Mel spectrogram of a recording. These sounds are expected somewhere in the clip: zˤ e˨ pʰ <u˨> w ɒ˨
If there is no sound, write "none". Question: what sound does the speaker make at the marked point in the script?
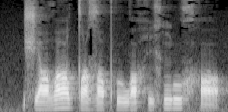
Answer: u˨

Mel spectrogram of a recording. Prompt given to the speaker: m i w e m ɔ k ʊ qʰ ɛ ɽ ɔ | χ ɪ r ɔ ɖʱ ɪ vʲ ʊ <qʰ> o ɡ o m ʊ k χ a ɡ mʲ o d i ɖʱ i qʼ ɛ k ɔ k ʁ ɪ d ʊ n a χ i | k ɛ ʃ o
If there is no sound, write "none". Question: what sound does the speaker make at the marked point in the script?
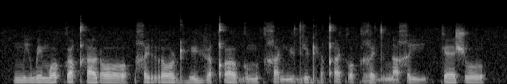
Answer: qʼ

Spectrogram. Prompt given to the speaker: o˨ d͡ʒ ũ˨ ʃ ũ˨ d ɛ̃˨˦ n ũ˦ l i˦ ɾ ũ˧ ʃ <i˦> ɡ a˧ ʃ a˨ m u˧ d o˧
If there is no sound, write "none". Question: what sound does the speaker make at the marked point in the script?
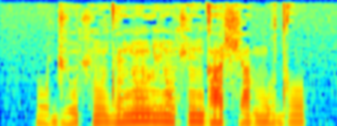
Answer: ĩ˦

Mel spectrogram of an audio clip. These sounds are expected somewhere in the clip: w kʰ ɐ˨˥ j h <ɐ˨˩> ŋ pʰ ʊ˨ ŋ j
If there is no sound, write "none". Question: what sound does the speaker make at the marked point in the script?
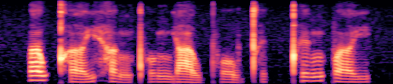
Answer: ɐ˨˩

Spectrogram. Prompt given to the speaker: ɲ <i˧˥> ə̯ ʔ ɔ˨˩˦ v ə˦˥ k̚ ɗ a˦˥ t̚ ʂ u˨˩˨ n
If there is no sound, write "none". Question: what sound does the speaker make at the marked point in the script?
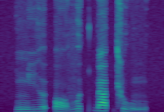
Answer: i˧˥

